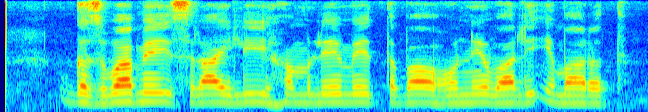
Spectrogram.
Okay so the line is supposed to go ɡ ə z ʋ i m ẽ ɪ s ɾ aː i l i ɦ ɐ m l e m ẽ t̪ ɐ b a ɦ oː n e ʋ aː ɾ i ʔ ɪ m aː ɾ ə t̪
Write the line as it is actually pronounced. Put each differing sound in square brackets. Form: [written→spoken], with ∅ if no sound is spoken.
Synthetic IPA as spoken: ɡ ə z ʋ [i→a] m ẽ ɪ s ɾ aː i l i ɦ ɐ m l e m ẽ t̪ ɐ b a ɦ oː n e ʋ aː [ɾ→l] i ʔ ɪ m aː ɾ ə t̪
